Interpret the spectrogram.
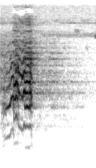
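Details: Short, hoarse squawk from a macaw in nature, lasting under half a second and fading quickly into quiet background hiss.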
